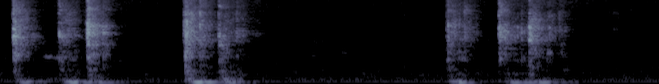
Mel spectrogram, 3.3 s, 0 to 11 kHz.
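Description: Typing a command on a computer keyboard at a PowerShell prompt in Windows Server 2019: two quick bursts of close, crisp key clicks separated by a short pause, with no talk.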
